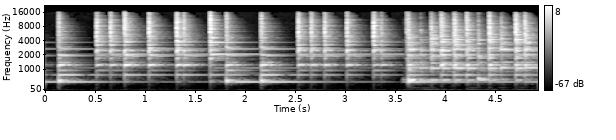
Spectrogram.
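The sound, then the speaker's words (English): Three people play cowbells in an interlocking polyrhythm, bright metallic strikes at a few different pitches tumbling over one another, growing denser and busier toward the end. No voices. “There's this video I found online of these three guys jamming on cowbells, and it's unbelievably fascinating.”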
